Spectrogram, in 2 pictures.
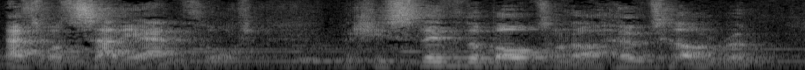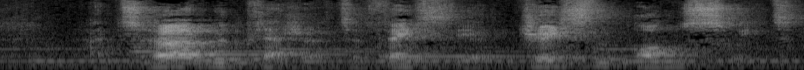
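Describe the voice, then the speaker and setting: Man as low-voiced ominous storyteller. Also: over music, close to an everyday voice. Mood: ominous relish. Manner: measured, theatrical, savouring words. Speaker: story narrator. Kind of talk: dramatic scripted horror narration. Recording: echoey, distant live stage, faint noise.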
